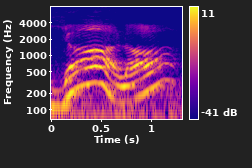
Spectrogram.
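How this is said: It is said in a surprised tone.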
